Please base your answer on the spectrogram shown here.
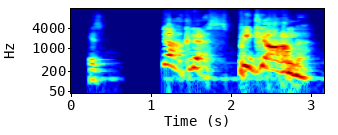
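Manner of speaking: huge, commanding, very loud, high boom. Narrating a large echoing church where a voice suddenly sounds, Fernando's large booming voice. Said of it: "a large booming voice".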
